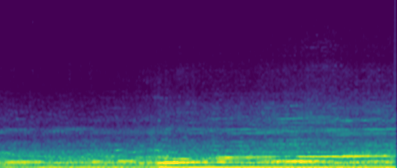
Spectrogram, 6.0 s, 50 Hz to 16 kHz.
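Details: 1941 Dodge WC12 truck pulling away and gathering speed: a clear tonal whine rising in pitch over steady low engine rumble. Transmission whine.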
